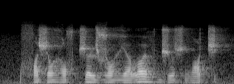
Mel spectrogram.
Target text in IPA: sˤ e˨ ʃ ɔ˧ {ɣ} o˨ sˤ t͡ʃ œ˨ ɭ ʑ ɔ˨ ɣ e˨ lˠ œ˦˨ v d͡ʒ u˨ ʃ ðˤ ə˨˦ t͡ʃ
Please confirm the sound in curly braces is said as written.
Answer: yes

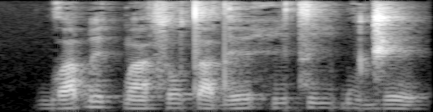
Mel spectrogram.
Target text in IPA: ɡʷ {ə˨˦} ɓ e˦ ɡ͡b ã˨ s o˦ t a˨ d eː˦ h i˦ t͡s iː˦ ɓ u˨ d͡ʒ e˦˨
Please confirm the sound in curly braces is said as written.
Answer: no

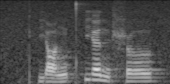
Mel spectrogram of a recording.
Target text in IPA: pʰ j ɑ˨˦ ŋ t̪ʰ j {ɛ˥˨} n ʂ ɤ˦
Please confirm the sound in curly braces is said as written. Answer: yes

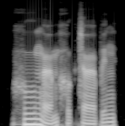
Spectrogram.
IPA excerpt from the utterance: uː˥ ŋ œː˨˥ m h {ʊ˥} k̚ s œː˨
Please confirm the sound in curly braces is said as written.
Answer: no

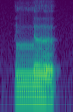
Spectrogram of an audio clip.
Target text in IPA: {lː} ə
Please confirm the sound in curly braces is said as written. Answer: yes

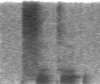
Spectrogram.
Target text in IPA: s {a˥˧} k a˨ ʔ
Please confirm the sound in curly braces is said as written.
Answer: no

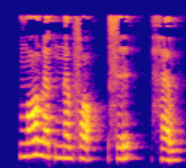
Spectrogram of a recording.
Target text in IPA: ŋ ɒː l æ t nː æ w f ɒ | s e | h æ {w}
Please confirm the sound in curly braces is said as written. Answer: yes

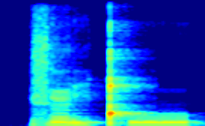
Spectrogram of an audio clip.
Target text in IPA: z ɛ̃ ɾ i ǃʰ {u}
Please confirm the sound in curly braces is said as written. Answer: yes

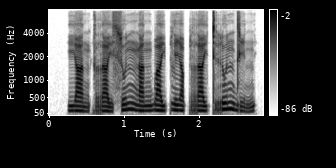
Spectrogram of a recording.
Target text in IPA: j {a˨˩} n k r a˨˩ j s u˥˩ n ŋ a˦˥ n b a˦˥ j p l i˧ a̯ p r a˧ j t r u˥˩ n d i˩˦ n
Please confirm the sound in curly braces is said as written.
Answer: yes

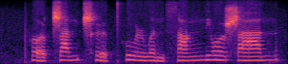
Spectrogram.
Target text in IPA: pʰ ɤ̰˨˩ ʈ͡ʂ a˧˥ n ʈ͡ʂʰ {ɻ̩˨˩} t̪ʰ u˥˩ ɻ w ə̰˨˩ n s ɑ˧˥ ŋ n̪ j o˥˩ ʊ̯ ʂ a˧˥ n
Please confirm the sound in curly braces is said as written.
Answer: yes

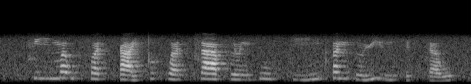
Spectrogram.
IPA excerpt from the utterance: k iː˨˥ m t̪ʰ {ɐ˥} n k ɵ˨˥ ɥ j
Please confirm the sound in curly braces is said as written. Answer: yes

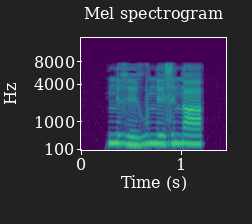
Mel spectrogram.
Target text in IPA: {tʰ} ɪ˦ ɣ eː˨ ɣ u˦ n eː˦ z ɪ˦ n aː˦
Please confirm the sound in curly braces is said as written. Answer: no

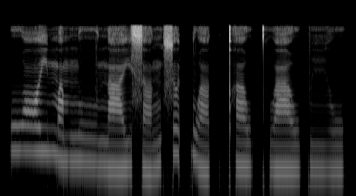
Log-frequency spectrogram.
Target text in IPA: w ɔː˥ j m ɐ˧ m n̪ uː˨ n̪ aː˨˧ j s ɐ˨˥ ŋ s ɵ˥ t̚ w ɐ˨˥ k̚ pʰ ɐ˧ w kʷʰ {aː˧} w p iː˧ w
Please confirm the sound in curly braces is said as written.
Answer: yes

